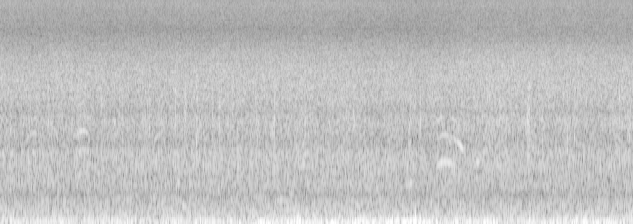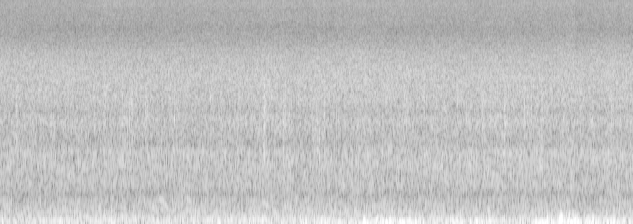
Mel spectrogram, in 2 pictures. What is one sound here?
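Fountain spray hisses and splashes onto a lake.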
